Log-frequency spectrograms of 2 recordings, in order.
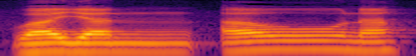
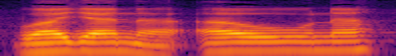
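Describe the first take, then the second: First: The n is held smoothly with no extra vowel. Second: The n bounces, adding an extra vowel after it. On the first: The speaker calls it right. "yang tepat seperti apa" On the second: The speaker calls it wrong. "yang terpantulkan"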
